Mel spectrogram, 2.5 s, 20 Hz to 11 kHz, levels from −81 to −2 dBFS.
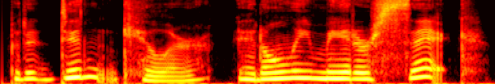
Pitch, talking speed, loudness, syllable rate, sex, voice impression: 240 Hz, 240 wpm, -15 LUFS, 4.9 syllables/s, female, feminine, adult-like, slightly intellectual, slightly friendly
